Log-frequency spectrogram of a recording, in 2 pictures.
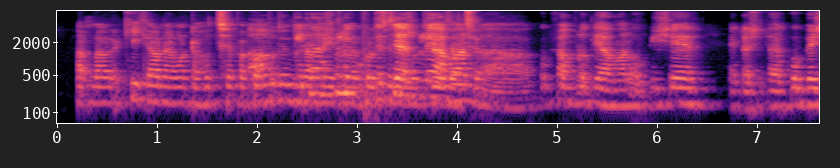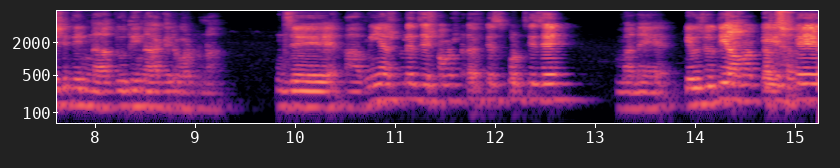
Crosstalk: present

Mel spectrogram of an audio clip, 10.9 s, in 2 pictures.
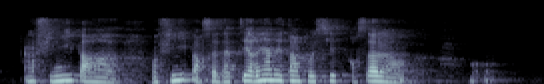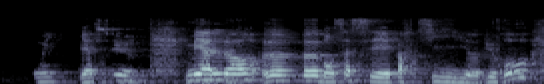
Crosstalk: none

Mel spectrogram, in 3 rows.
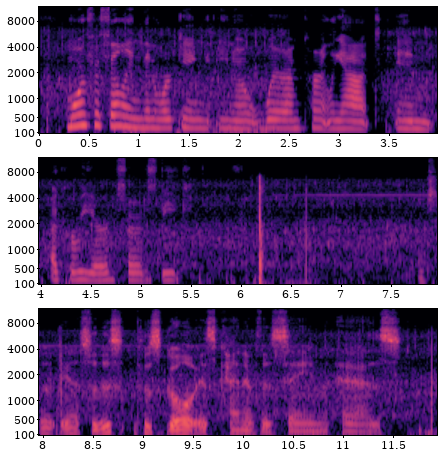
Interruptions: none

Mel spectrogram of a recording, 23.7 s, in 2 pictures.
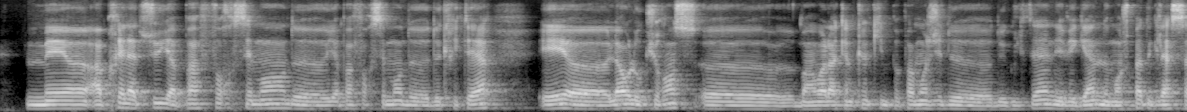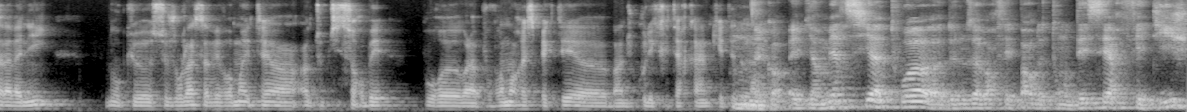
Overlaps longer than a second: none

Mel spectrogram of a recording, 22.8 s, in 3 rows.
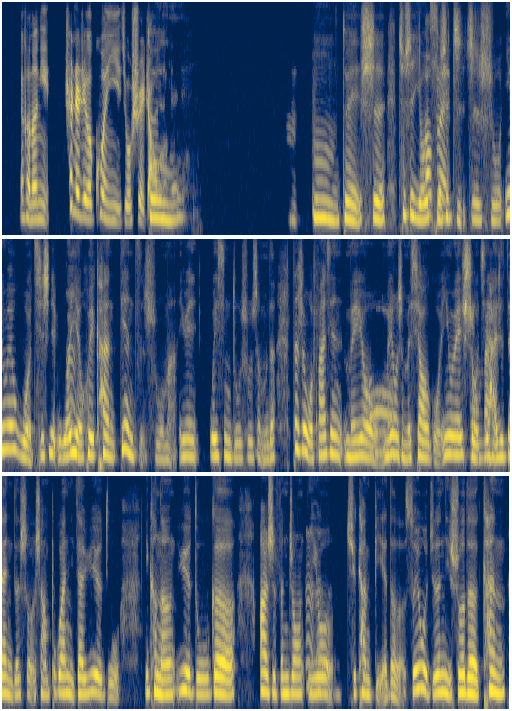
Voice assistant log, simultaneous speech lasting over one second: none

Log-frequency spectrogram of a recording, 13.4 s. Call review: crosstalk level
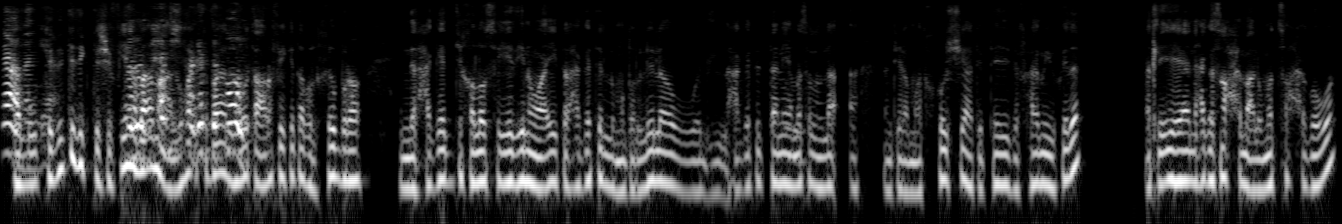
present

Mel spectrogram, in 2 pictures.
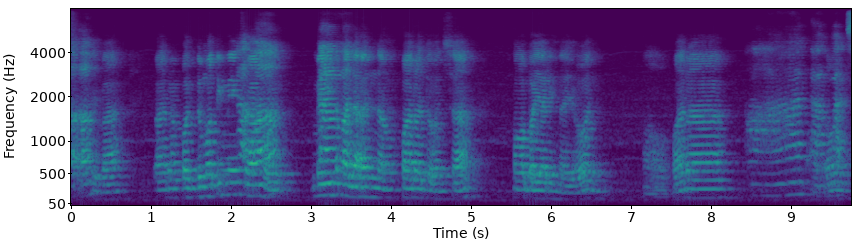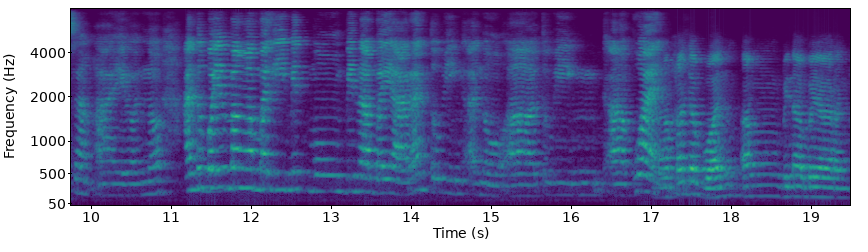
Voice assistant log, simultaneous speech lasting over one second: none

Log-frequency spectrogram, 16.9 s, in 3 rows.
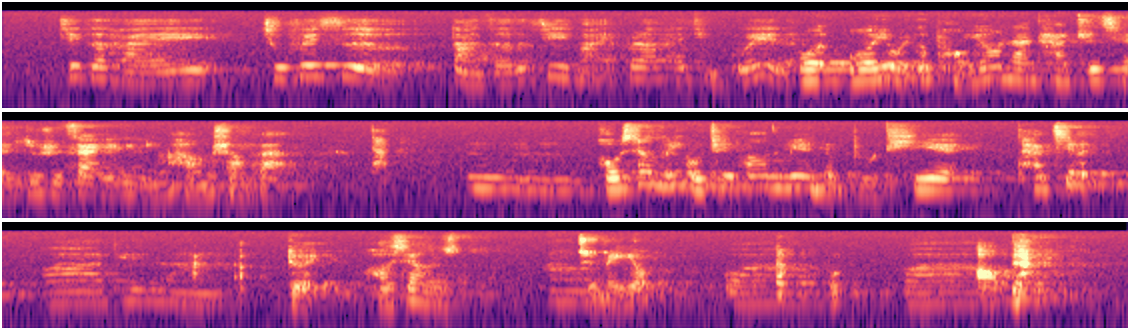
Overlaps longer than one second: none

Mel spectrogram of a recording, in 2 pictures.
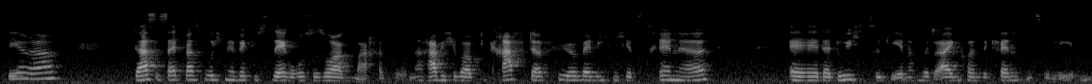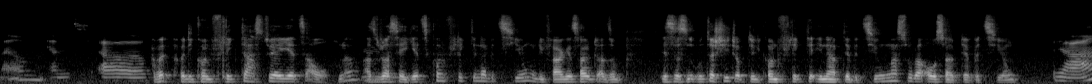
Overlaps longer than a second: none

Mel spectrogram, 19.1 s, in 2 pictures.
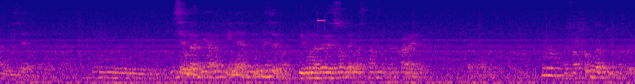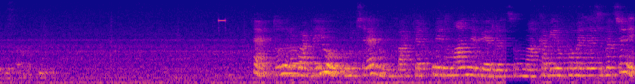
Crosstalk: none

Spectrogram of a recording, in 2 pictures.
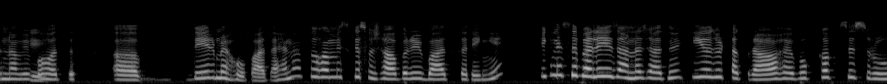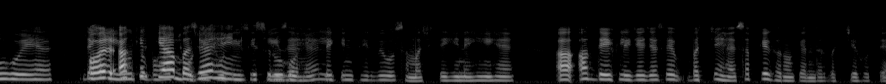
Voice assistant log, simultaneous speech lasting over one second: present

